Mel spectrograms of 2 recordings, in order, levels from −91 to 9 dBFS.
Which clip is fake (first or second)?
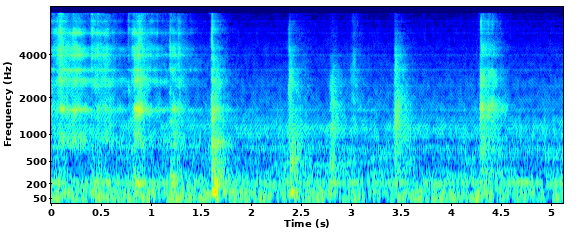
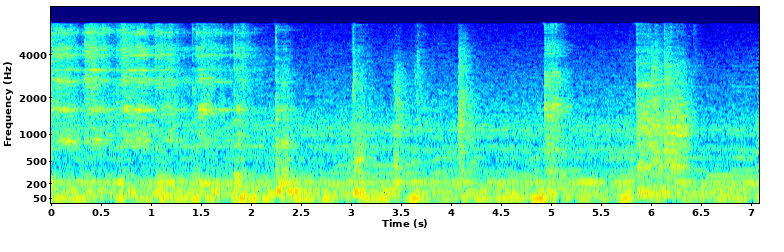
first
